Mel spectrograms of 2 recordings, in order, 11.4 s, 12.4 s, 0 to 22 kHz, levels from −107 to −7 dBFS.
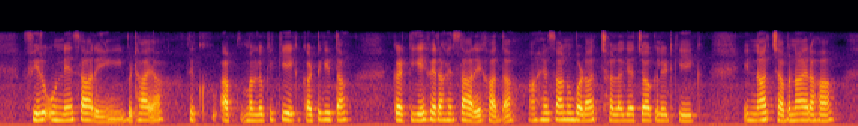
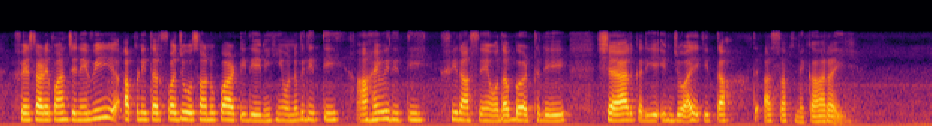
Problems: background sounds at intervals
